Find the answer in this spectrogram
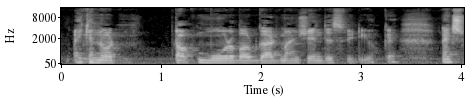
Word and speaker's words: garde manger: I was pronouncing it as a garde manger, right? But it's a garde manger. It's a French word.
